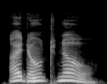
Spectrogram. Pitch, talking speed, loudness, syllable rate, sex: 150 Hz, 170 wpm, -17 LUFS, 3.6 syllables/s, male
